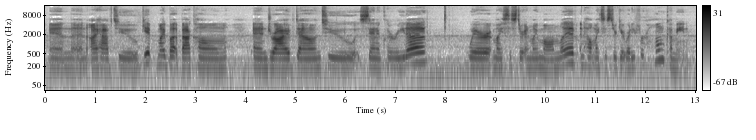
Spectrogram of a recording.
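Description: A young woman in her twenties talking to her camera at arm's length while sitting in a car, chatty and relaxed about her busy day. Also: on the low side, slow, slight background noise, rough recording. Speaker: vlogger, salon owner. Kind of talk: casual vlog chat. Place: inside a car. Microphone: camera held at arm's length.

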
